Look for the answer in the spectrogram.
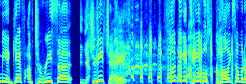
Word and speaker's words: Giudice: She calls herself Teresa Giudice, but it's Giudice. That's how you say it, Italian.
